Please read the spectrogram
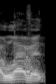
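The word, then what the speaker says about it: Leavitt: Levitt, is that how you say her name? Yeah, Levitt, the press secretary.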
